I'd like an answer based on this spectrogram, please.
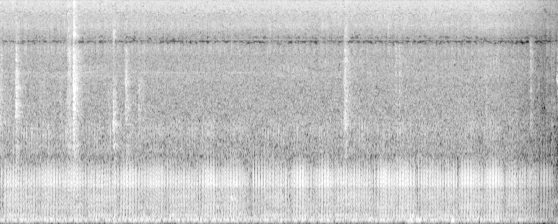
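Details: Purring from a rescued male brown tabby kitten, three months old, rubbing against its owner after waking and before feeding; low, rhythmic rumble swelling and fading with each breath, with scattered light taps and rustles.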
